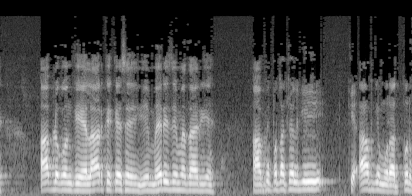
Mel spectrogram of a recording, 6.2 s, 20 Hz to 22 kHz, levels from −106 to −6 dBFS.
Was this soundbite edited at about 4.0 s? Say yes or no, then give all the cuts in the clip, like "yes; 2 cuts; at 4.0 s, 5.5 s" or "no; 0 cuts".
yes; 1 cut; at 4.0 s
